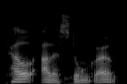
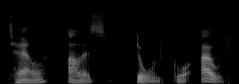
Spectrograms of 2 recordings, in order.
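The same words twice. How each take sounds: First: It is said in a plain, neutral tone. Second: It is said sternly, with more authority.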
